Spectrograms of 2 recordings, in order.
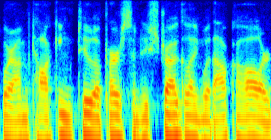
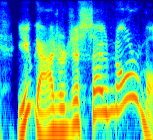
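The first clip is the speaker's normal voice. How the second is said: put-on country accent, very high pitched and swooping; 9 semitones higher than usual. Teasing the co-host about the accent used on the last podcast: imitating a country accent. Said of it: "you did an accent on the last podcast too".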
